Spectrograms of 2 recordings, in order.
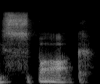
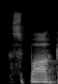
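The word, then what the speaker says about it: Spaak: time there was a man called Paul Henry Spock spark is spelled s p a a k he was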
